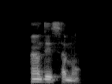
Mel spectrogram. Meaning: indecently
- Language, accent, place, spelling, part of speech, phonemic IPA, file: French, France, Lyon, indécemment, adverb, /ɛ̃.de.sa.mɑ̃/, LL-Q150 (fra)-indécemment.wav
